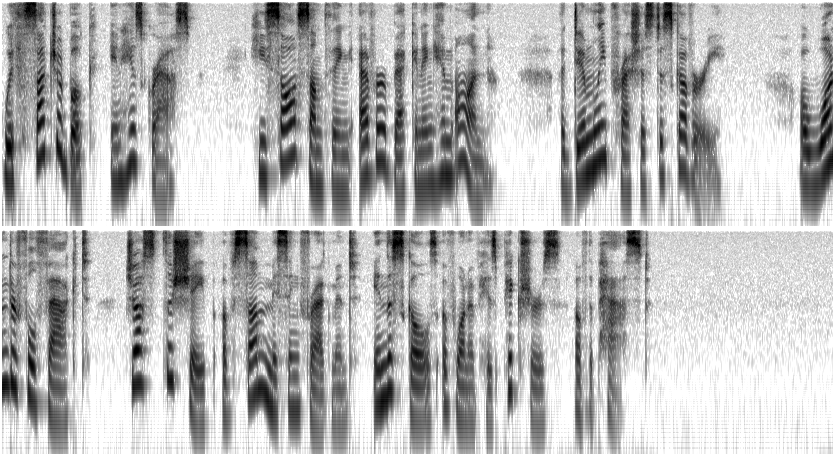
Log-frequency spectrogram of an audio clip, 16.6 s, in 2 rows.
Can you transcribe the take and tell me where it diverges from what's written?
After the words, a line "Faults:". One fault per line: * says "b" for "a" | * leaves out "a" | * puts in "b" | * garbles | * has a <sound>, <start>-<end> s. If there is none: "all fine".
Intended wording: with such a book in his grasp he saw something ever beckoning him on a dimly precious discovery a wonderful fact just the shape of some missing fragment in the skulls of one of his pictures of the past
with such a book in his grasp he saw something ever beckoning him on a dimly precious discovery a wonderful fact just the shape of some missing fragment in the skulls of one of his pictures of the past
Faults:
all fine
